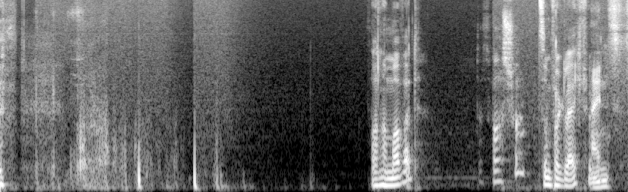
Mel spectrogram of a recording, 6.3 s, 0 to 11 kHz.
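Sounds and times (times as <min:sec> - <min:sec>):
foam windscreen rustling and scraping on a microphone: 0:00.4 - 0:02.6
soft thumps of a foam windscreen put onto an SM7B microphone: 0:00.4 - 0:03.2
speech: 0:03.8 - 0:04.3, 0:04.9 - 0:06.2.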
